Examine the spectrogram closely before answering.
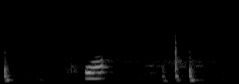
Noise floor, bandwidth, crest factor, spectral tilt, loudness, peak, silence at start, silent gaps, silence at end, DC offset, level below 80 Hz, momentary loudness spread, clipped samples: -72 dBFS; 10.5 kHz; 20 dB; -6.5 dB/octave; -43 LUFS; -26 dBFS; 0.05 s; none; 0.4 s; under 0.1%; under -90 dBFS; 14 LU; under 0.1%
